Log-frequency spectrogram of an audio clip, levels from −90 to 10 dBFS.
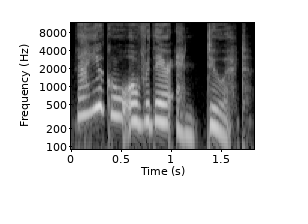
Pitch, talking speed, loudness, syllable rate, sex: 255 Hz, 260 wpm, -16 LUFS, 6.2 syllables/s, female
